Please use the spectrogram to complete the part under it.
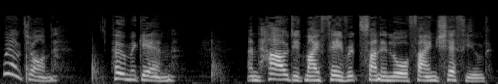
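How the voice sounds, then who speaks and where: A woman's voice: mid-range voice, normal speed, a bit bright, lightly acted. An actress with a British accent playing an evasive, anxious older mother-in-law in a period radio drama, hesitant and guarded. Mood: pleasant.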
